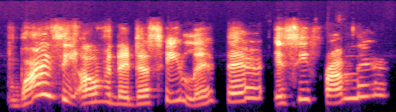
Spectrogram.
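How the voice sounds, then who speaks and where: A man's voice: very high voice, very animated, a little fast, pushed and bright, lo-fi sound. A man chatting casually as a panel host, with a sassy, blunt, slangy manner. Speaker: host on a pop culture panel show. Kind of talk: casual chat.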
